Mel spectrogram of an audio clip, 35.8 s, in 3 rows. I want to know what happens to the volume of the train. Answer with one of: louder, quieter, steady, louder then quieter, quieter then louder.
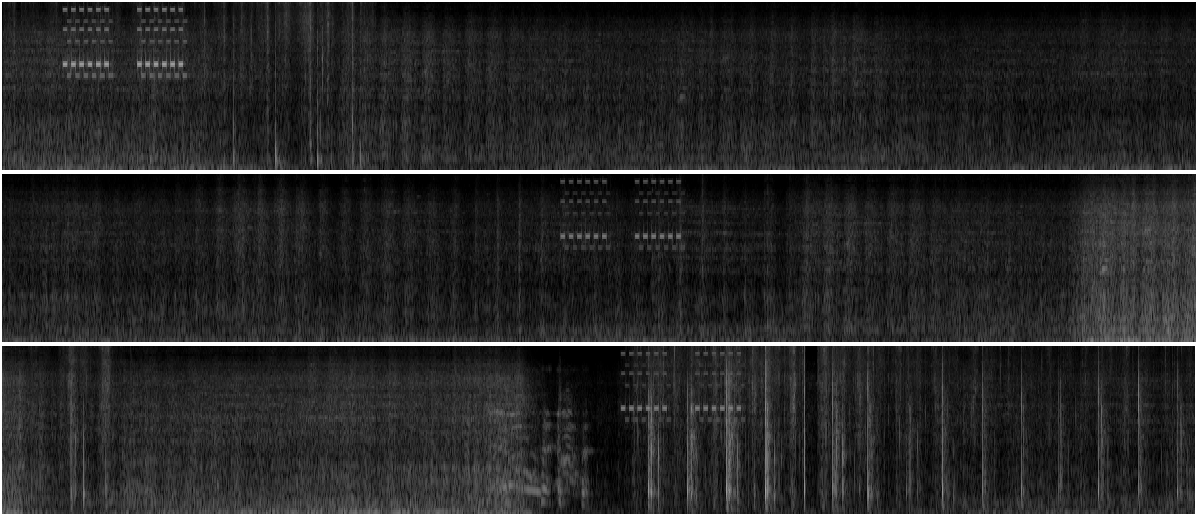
louder then quieter.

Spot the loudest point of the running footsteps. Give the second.
31 s.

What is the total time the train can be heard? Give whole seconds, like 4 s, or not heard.
36 s.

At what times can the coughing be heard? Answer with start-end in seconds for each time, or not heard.
28.7-29.9.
